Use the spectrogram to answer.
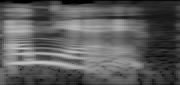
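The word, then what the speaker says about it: eñe: Do you know how that is pronounced as like a consonant in Spanish? – No, I do not. – Enye.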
